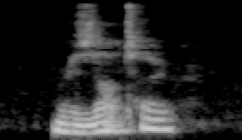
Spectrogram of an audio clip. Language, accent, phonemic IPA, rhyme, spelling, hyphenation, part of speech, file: English, Southern England, /ɹɪˈzɒtəʊ/, -ɒtəʊ, risotto, ri‧sot‧to, noun, LL-Q1860 (eng)-risotto.wav
- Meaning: 1. An Italian savoury dish made with rice and other ingredients 2. A similar dish made without rice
